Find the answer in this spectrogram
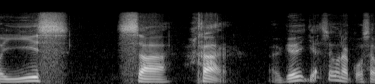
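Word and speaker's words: יִשָּׂשכָר: Y no es Yisashar, sino Yisahar.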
